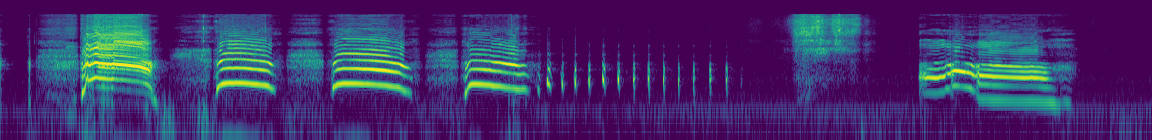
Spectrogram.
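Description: A man wails and howls in long, drawn-out cries close to a microphone.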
